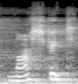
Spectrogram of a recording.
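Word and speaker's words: Emory: Um first of all it is pronounced MRI University.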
